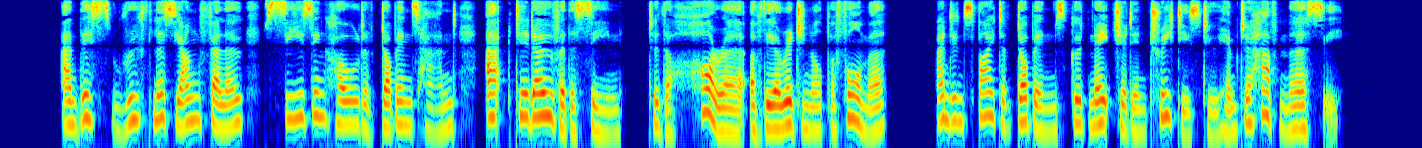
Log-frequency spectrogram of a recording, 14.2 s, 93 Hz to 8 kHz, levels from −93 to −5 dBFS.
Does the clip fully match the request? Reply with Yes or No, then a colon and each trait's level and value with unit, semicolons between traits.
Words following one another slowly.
No: average, 145 wpm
